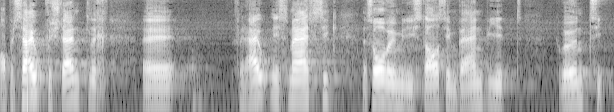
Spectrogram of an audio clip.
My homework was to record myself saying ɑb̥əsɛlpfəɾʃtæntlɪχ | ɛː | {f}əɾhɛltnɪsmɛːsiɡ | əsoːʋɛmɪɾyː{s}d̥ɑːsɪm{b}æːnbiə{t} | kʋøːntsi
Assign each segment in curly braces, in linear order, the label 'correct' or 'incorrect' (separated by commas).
correct, correct, correct, correct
